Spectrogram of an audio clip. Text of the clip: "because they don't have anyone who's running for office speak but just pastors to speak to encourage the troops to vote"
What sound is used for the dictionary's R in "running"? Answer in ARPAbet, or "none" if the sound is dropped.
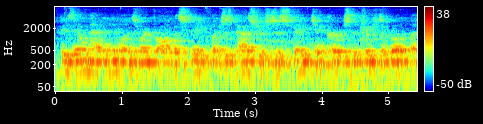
L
